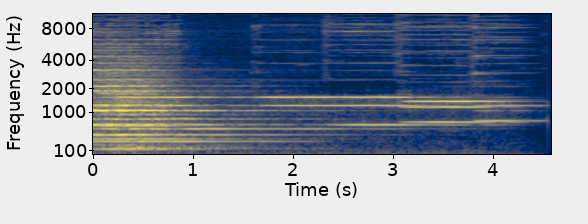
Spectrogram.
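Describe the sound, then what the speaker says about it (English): Mozart's K617 quintet for glass harmonica, flute, oboe, viola and cello: sustained, shimmering glass harmonica and wind tones ring out and fade smoothly, a calm held chord with no talking. "This is a quintet for glass harmonica with flute, oboe, viola and cello"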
